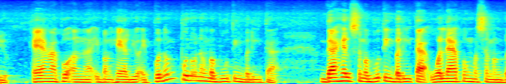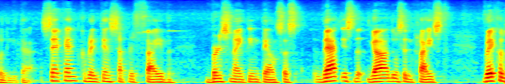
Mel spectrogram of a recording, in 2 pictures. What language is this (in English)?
Filipino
